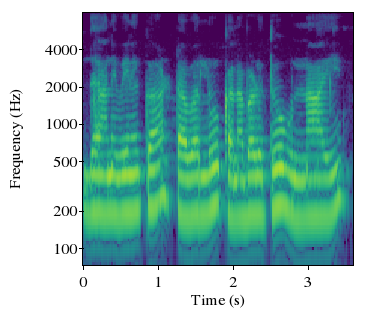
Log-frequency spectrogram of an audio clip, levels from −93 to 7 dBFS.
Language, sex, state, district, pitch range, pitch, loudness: Telugu, female, Telangana, Mahabubabad, 185-215 Hz, 195 Hz, -14 LUFS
